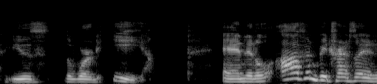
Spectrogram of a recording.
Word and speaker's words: y: Now we're going to look at the other strange object pronoun that we called them before, the Y, which is pronounced E.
